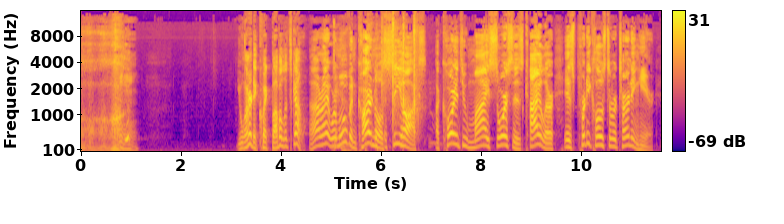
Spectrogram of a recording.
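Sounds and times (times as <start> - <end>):
person imitating raspy nasal snoring with their voice: 0.0 - 1.2
speech: 0.8 - 1.2, 3.1 - 11.5.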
